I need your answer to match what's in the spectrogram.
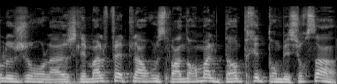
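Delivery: usual speaking voice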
